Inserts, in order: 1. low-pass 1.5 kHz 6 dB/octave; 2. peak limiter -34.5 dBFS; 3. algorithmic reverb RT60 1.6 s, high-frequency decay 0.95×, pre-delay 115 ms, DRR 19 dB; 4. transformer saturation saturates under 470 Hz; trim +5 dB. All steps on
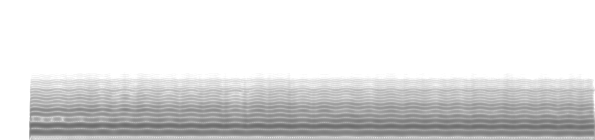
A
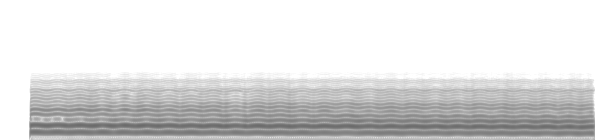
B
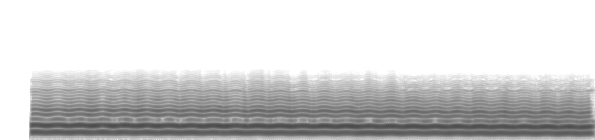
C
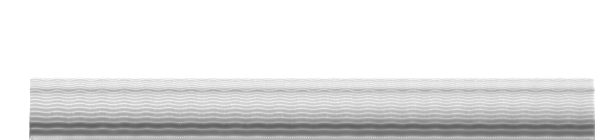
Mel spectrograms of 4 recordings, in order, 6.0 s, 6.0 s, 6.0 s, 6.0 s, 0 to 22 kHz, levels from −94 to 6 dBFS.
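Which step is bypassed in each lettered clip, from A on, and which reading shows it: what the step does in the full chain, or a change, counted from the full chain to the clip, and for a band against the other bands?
1, 2 kHz band +2.0 dB; 2, mean gain reduction 11.0 dB; 4, crest factor change -3.5 dB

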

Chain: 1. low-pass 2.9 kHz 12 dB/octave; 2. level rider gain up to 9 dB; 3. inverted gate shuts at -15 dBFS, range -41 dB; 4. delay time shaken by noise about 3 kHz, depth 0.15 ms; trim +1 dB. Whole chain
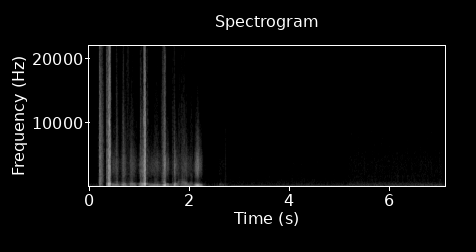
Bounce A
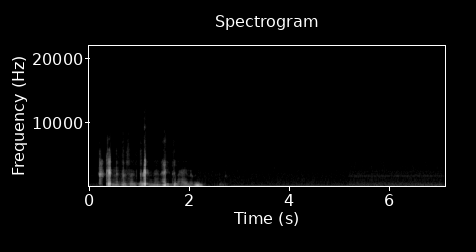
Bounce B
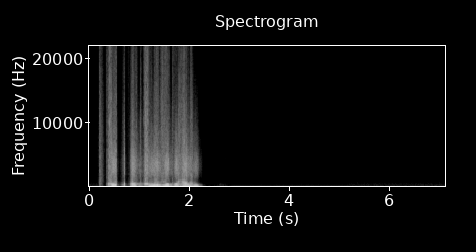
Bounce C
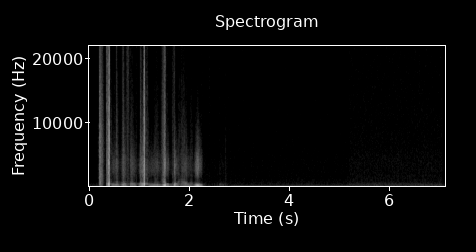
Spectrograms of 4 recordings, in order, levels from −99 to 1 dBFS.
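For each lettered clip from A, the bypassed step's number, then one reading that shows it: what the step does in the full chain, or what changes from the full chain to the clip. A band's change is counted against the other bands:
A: 4, 4 kHz band -11.5 dB; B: 2, crest factor change -12.5 dB; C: 1, 500 Hz band -2.5 dB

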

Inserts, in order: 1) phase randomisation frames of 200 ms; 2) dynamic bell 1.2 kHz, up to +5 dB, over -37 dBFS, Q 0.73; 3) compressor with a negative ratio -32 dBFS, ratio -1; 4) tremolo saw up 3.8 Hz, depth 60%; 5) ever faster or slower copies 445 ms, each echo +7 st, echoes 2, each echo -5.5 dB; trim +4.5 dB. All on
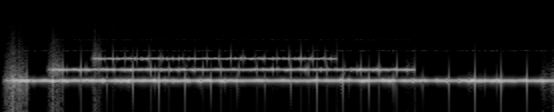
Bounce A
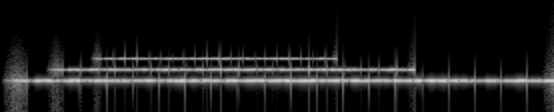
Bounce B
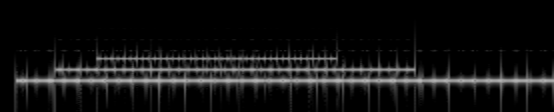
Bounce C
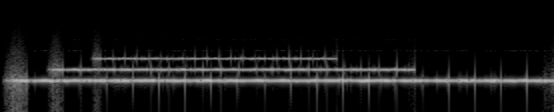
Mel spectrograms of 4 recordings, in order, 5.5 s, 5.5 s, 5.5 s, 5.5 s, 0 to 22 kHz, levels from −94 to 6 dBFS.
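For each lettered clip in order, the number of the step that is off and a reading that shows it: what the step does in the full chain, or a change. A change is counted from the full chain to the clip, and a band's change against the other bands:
3, loudness change +7.0 LU; 1, momentary loudness spread change -2 LU; 2, crest factor change -2.5 dB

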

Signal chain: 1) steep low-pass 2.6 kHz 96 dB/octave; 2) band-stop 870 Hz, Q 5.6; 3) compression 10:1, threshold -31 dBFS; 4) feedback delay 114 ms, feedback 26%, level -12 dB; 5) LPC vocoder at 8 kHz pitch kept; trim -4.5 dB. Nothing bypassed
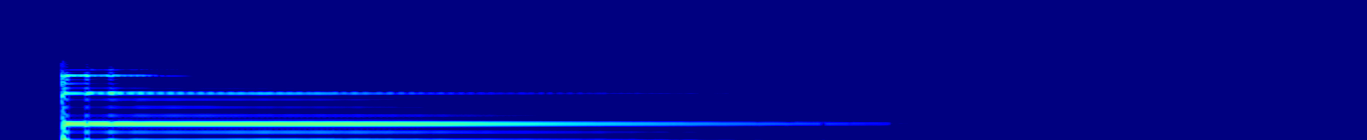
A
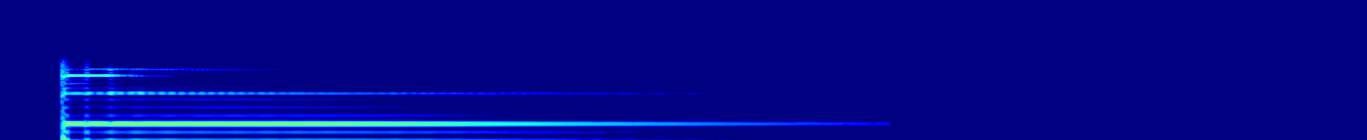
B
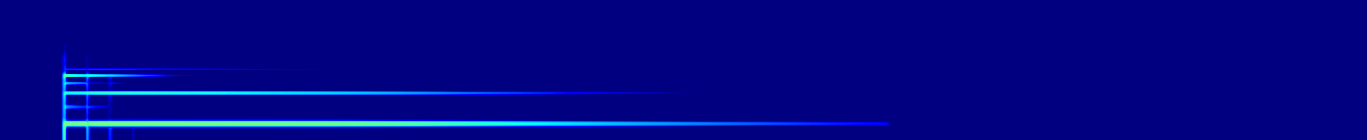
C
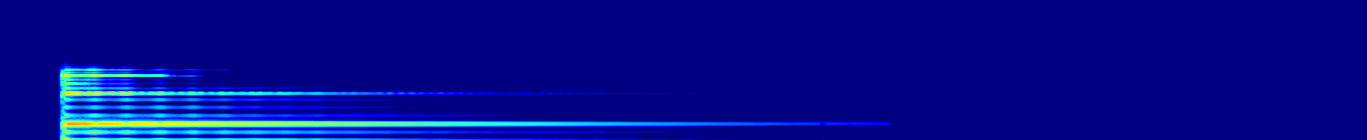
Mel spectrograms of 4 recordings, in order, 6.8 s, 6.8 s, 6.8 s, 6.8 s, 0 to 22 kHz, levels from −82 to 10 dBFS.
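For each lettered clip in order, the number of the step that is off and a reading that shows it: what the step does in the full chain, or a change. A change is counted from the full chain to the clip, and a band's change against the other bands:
1, 2 kHz band +3.5 dB; 5, crest factor change +6.0 dB; 3, mean gain reduction 5.5 dB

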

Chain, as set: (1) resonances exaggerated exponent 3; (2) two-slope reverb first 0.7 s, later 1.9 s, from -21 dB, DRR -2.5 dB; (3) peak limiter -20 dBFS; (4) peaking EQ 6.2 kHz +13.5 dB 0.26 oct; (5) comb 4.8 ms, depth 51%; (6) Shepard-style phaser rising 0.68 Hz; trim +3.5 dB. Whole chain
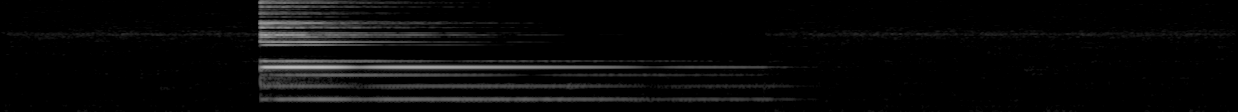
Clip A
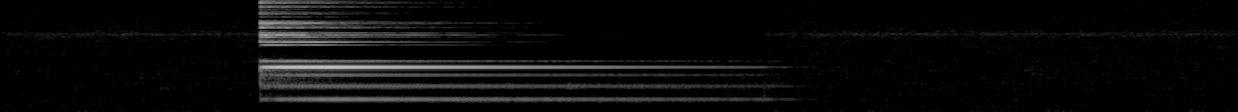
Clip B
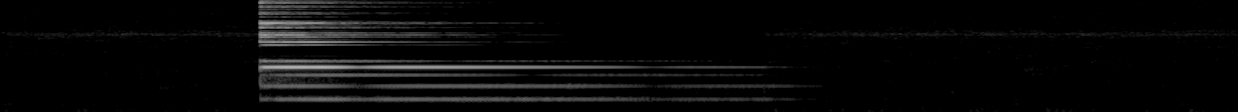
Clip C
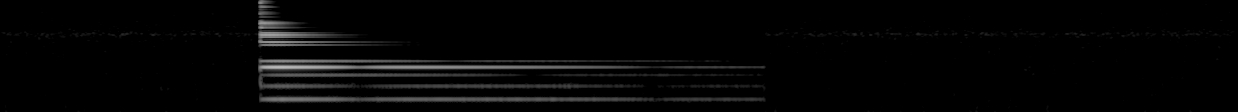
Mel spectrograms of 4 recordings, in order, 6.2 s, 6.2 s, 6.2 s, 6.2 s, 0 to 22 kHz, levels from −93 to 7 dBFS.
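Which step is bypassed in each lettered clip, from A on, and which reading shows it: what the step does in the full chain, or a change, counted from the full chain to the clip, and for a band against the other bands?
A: 6, 2 kHz band +4.5 dB; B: 5, 1 kHz band +3.5 dB; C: 2, 500 Hz band +3.5 dB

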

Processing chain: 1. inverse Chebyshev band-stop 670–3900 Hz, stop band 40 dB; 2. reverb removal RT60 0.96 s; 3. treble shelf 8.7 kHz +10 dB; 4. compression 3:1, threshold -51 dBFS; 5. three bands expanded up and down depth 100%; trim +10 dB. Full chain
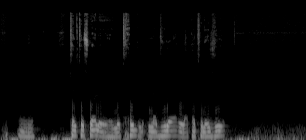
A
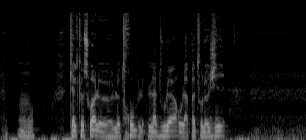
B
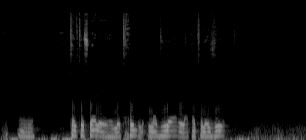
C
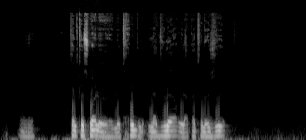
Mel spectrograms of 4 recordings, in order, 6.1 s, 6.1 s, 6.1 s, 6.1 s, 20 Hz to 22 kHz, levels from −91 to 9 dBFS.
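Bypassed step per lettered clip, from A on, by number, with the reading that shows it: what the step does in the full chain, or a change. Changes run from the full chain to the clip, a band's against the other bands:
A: 1, 500 Hz band +5.0 dB; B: 3, 8 kHz band -4.0 dB; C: 4, mean gain reduction 8.5 dB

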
